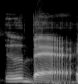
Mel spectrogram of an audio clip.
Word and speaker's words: Hubert: And if you're really into French, the H is silent. So it's Hubert.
